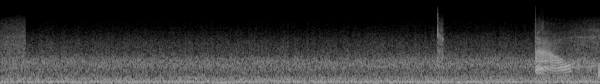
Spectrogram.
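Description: Light aircraft's piston engine and propeller droning steadily at cruise power of about 2,500 RPM, mixed with airflow noise. There is a brief click about four and a half seconds in, and a voice starts near the end.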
